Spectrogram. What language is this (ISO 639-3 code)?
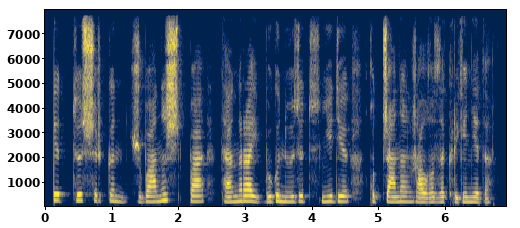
kaz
